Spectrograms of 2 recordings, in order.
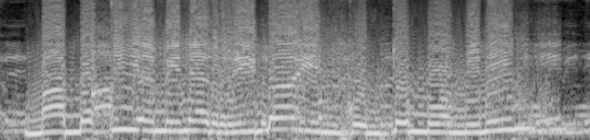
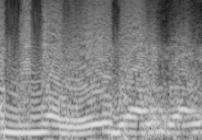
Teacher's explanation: راہ مشدد مکسور ہے، زیر والی ہے، باریک ہونی چاہیے اور باریک پڑھنی چاہیے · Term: راہ باریک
